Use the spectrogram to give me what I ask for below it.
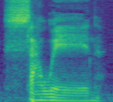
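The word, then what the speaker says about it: Samhain: Um, I wish they would bring the best villain for the cartoon, Sawin. And that's how you pronounce it.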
